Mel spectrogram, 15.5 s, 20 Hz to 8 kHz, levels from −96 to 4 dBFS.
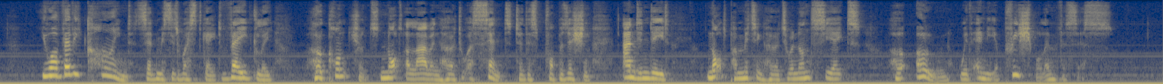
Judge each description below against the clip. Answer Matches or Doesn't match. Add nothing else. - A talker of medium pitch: Matches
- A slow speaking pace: Matches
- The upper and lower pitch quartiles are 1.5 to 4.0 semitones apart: Doesn't match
